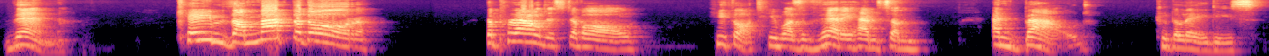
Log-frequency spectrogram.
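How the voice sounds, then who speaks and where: A woman's voice: mid-range voice, very animated, extremely slow, long pauses, bright, forceful tone. A woman reading a picture book aloud to children as a storyteller, with dramatic emphasis and asides to her listeners.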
